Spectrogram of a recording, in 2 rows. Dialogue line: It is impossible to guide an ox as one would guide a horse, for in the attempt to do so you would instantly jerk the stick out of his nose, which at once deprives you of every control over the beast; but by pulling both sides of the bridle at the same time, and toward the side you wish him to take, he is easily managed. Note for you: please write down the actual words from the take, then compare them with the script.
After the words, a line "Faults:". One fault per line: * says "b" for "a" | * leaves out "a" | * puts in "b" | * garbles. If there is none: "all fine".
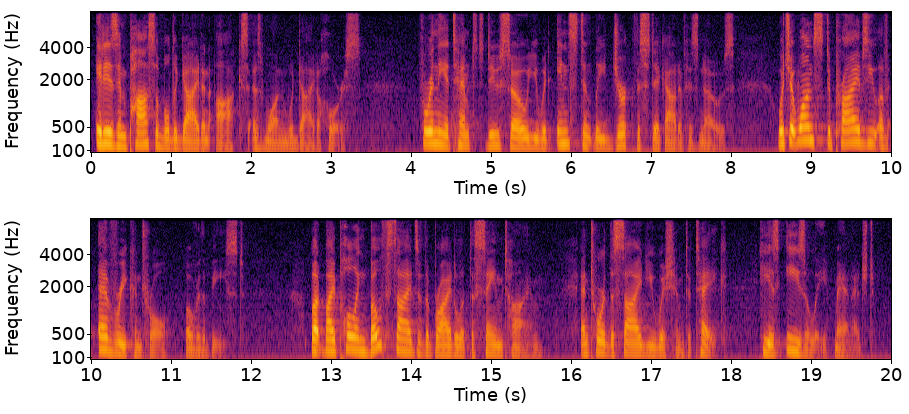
It is impossible to guide an ox as one would guide a horse, for in the attempt to do so you would instantly jerk the stick out of his nose, which at once deprives you of every control over the beast; but by pulling both sides of the bridle at the same time, and toward the side you wish him to take, he is easily managed.
Faults:
all fine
